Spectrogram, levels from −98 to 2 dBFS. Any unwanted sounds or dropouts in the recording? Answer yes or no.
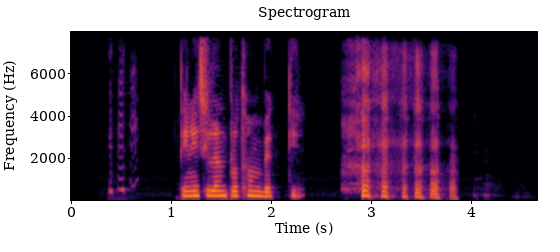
yes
